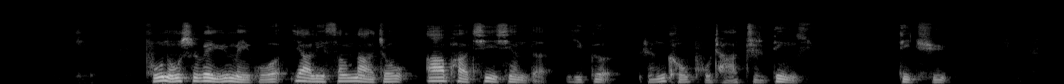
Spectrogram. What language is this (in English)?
Chinese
